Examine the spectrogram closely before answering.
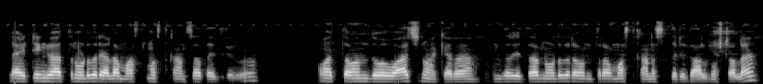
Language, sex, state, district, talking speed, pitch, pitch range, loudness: Kannada, male, Karnataka, Bijapur, 140 wpm, 140 Hz, 130-145 Hz, -17 LUFS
